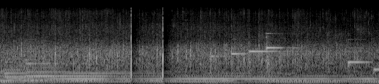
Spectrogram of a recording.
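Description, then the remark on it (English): An audience applauds steadily, a dense wash of many hands clapping at once over sustained keyboard tones, with a couple of sharp knocks partway through and no one speaking. “Come on, let's give all of them a big round of applause.”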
